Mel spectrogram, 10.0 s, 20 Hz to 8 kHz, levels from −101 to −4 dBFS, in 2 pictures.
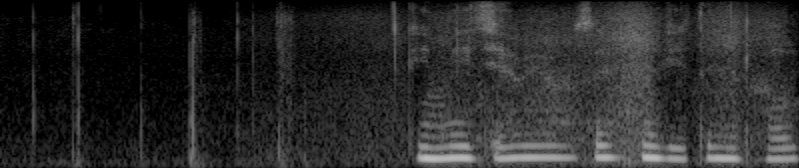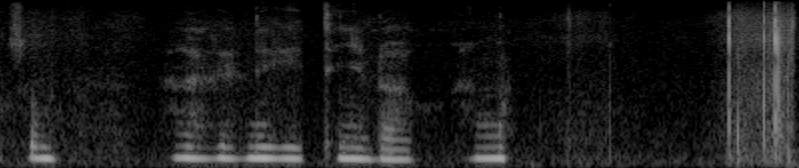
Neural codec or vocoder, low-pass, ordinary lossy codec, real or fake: none; none; none; real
